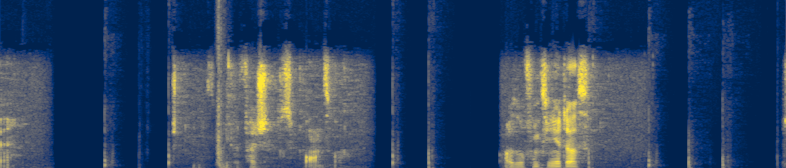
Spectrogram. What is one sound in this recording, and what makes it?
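Blocks are set down with short, soft thuds.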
